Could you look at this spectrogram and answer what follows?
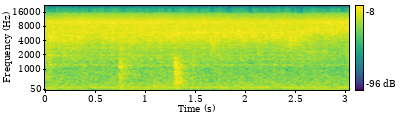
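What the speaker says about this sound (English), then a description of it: "we'll melt this, then we'll add those 2 things in there and just saute them a little bit" Garlic sizzles steadily in melted butter in a pan, a dense, even frying hiss that stays loud throughout, with a couple of faint stirring scrapes.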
